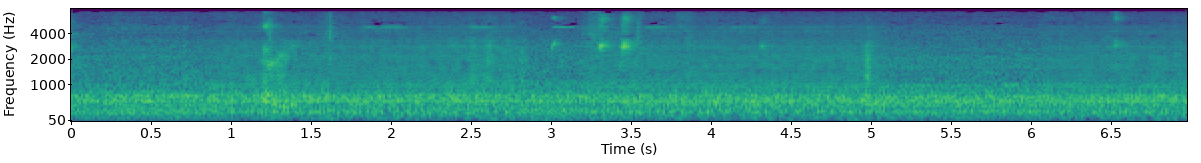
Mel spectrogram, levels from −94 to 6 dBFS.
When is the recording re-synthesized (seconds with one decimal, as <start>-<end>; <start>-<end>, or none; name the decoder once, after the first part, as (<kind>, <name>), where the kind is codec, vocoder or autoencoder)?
0.9-2.8 (vocoder, Vocos); 3.2-5.1; 6.1-7.0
